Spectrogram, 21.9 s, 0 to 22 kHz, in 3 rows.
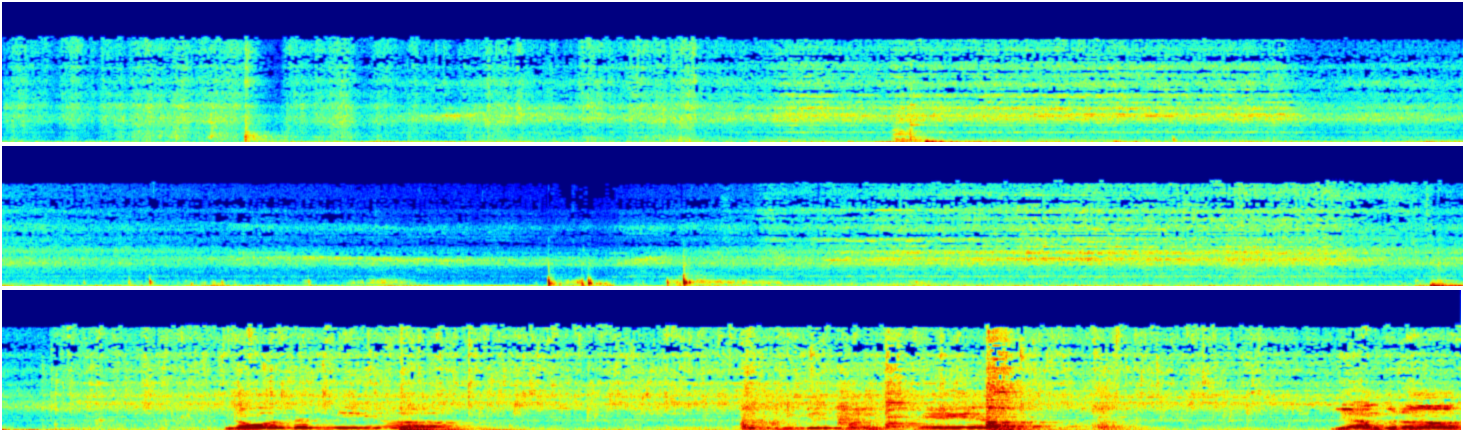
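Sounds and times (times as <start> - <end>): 
tap water running into a pot: 11.5 - 21.9
person talking: 15.7 - 17.2, 18.3 - 19.9, 21.2 - 21.9.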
